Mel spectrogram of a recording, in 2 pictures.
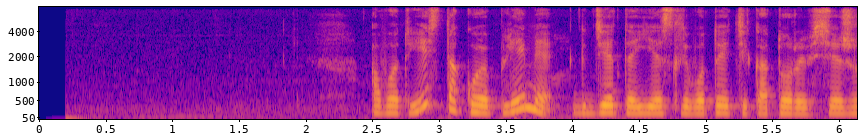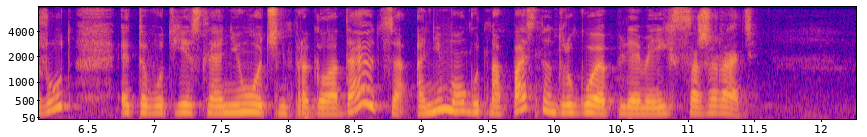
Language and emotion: Russian, neutral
